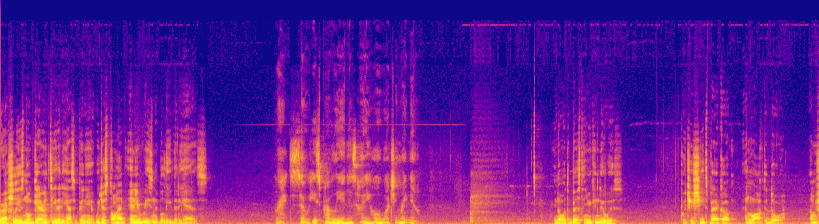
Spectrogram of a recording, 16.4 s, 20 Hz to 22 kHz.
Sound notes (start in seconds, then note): 9.2 exhales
